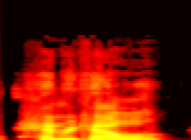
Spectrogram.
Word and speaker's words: Henry Cavill: Henry Cavill.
